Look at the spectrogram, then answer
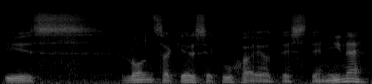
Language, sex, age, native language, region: Slovenian, male, 60+, Slovenian, Drava region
